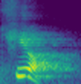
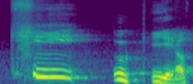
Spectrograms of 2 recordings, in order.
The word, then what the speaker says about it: 키읔: 자, 기역, 키역, 키윽이에요. 키역 아니고.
